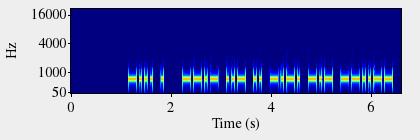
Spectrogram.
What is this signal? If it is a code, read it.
Morse code, heard as a keyed tone, about 22 wpm, 700 Hz. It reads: BE QUICK,
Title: Sentences from Top 500 Words and Abbreviations 22wpm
